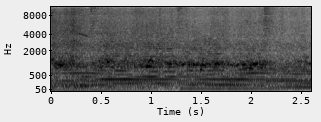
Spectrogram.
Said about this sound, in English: Listen carefully to the sounds and be ready to say what you can hear. There are big waves crashing against our ship. And a wild, whistling wind.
